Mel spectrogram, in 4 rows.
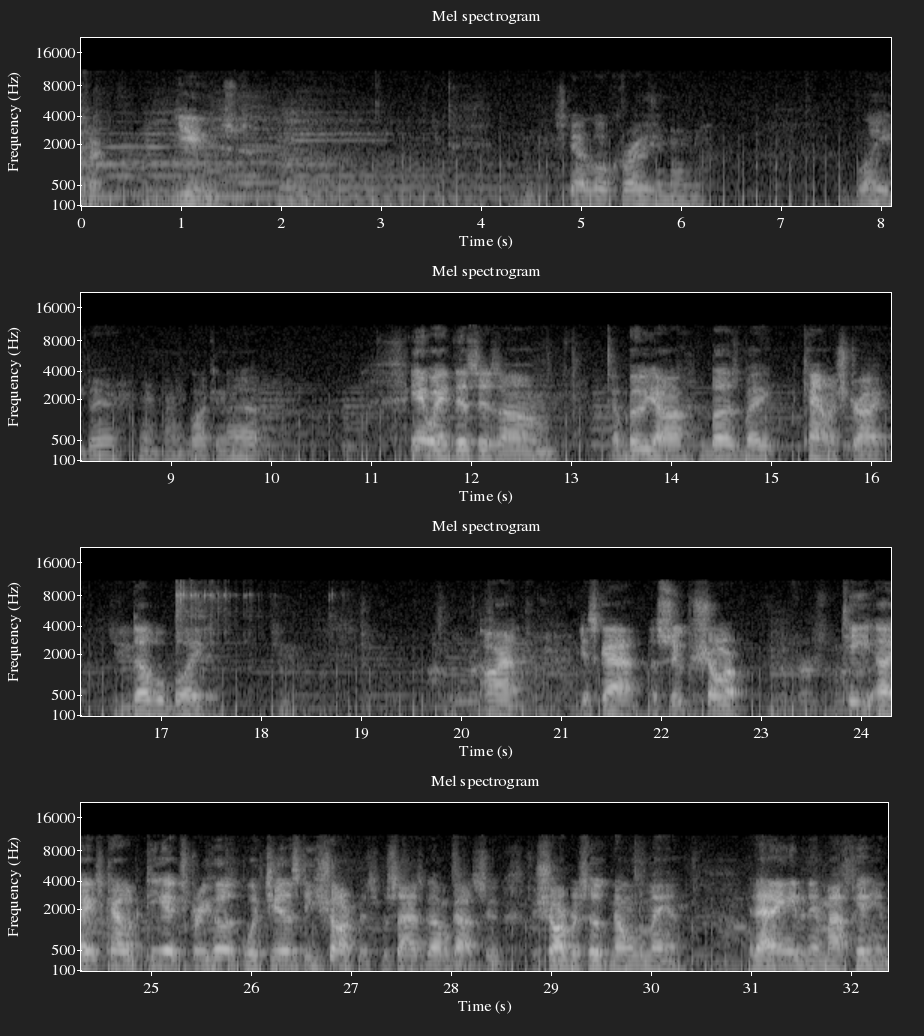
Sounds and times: Speech: 0.0 - 0.2, 0.9 - 1.6, 4.4 - 6.3, 7.8 - 10.0, 11.4 - 12.8, 13.4 - 17.5, 19.7 - 30.4, 31.0 - 32.3.

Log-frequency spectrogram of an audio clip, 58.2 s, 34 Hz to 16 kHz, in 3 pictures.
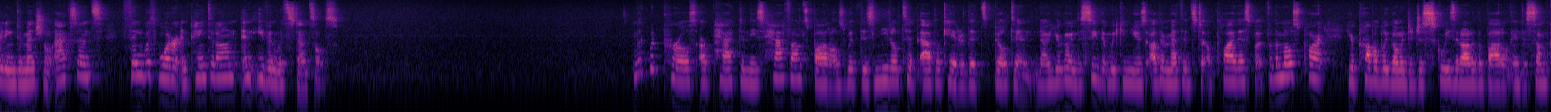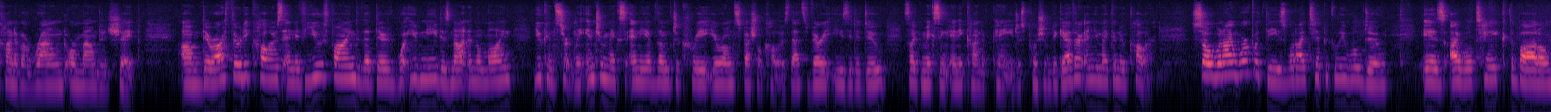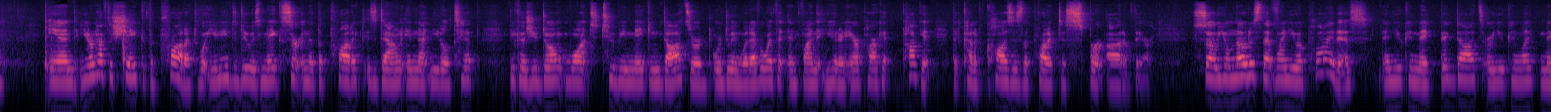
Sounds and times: Speech: 0.0 - 4.3, 7.9 - 58.1.

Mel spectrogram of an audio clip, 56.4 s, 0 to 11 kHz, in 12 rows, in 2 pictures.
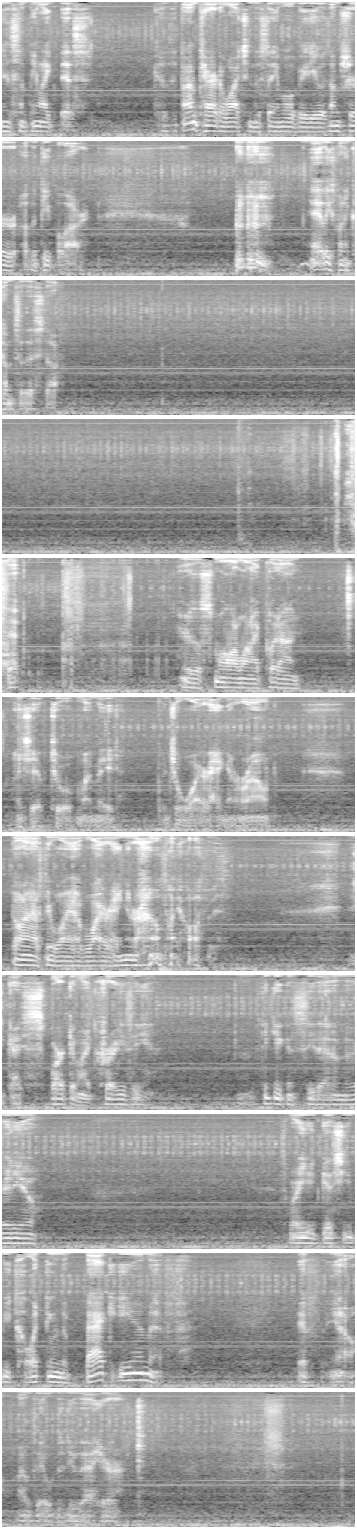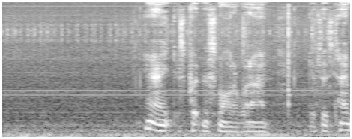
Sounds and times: Speech: 0.0 - 1.2, 2.0 - 5.9, 7.9 - 10.2, 18.7 - 19.1, 21.2 - 22.8, 23.7 - 27.2, 28.4 - 31.3, 32.9 - 35.0, 36.1 - 38.2, 41.4 - 44.8, 46.3 - 48.8, 53.6 - 56.4.

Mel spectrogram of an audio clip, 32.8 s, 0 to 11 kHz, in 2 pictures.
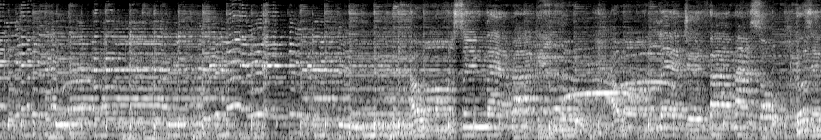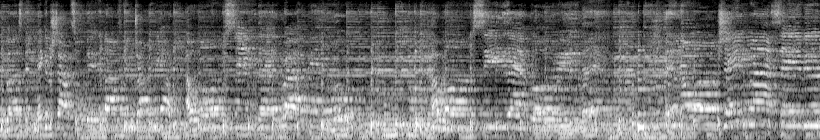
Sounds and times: Rock and roll: 0.0 - 32.8.

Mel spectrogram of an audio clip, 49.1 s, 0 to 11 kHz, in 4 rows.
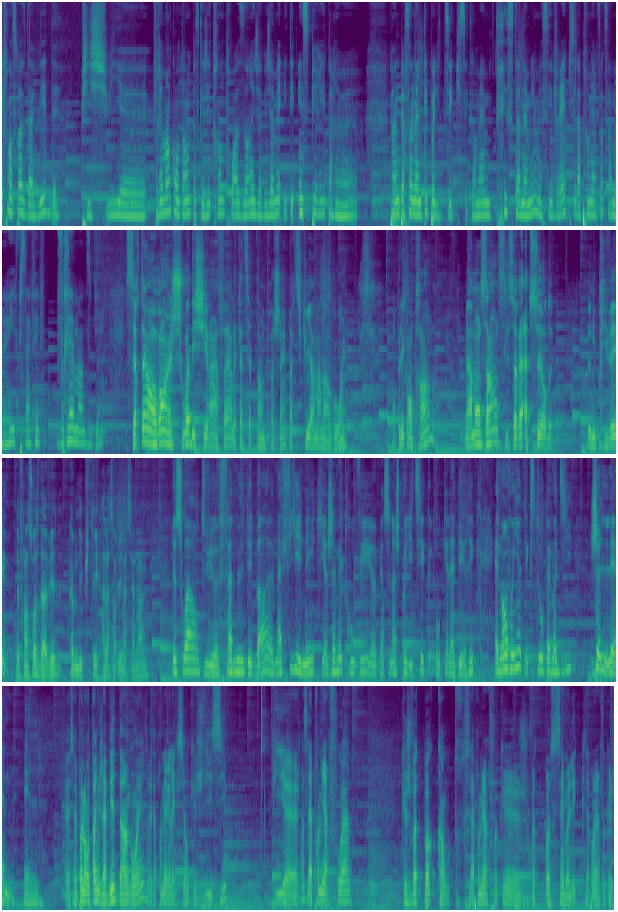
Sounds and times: Music: 0.0 - 49.0
Speech: 7.8 - 19.2, 21.6 - 23.3, 24.0 - 41.3, 42.3 - 43.8, 44.9 - 49.0.

